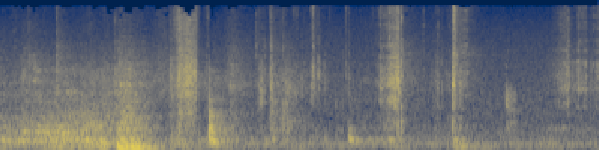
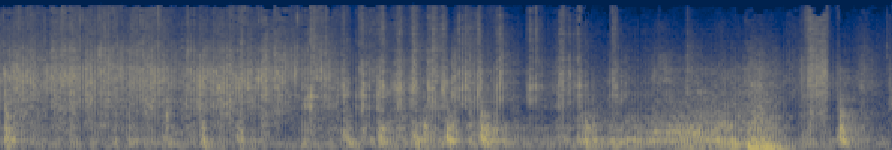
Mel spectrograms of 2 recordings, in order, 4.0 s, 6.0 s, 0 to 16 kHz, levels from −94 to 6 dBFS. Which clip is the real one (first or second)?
first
